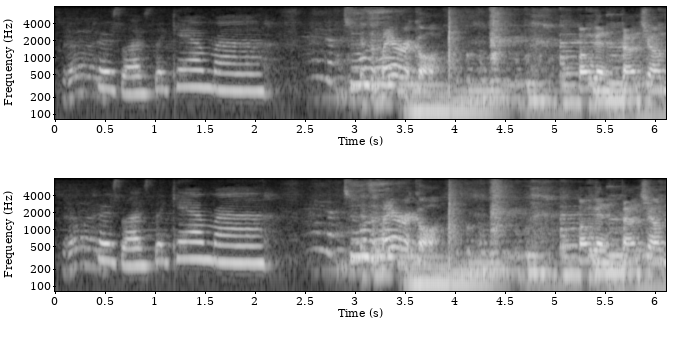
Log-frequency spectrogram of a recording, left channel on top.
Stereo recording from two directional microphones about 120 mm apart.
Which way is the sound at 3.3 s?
15° left (ahead or behind).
